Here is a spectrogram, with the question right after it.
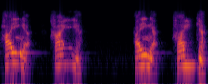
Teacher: rainha rainha rainha já é nasal né então por isso que o nh tira o acento porque ele torna o som nasal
